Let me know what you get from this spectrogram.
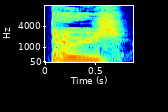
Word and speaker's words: Doge: Soft G. – Yeah. – Doge.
